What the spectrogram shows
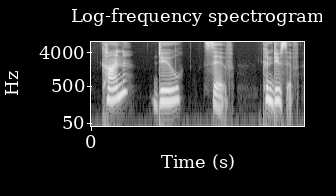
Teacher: The stress is on the do syllable.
